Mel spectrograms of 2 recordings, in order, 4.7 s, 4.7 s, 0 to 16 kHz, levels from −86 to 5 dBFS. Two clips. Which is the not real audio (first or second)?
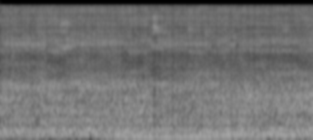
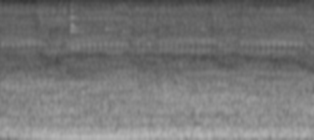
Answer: first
